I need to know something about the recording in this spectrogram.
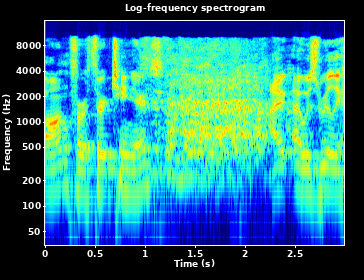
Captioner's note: laughs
